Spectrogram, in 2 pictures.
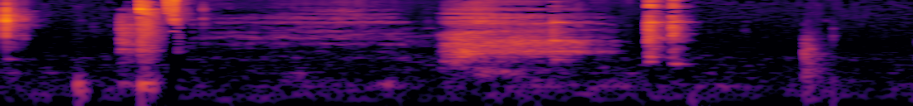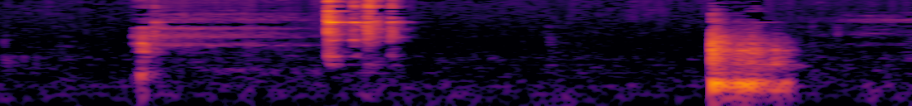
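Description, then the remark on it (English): Liquid is poured into a glass in a couple of short splashing bursts, mixed with sharp clinks and taps of glassware, with a heavier knock near the end and no talking. “Proof of the pour there.”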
